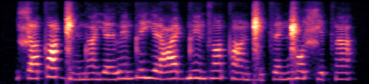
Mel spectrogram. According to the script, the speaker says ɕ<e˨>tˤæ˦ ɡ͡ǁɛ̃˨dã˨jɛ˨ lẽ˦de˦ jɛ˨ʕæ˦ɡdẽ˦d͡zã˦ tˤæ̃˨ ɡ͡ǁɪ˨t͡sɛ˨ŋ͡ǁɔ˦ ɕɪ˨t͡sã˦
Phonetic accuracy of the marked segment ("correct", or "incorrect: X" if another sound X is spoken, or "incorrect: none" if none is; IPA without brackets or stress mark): incorrect: e˨˦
